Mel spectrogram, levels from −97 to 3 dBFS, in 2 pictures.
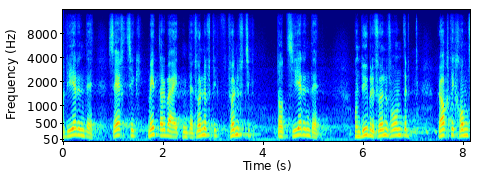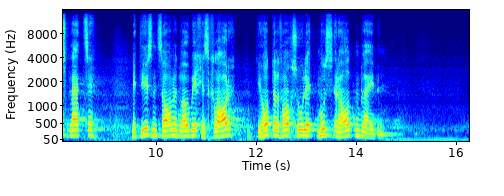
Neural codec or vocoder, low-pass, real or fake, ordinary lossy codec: autoencoder, 48 kHz, 32 numbers a frame, DAC-VAE, trained on Japanese speech; 14.4 kHz; fake; AAC, 96 kbps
